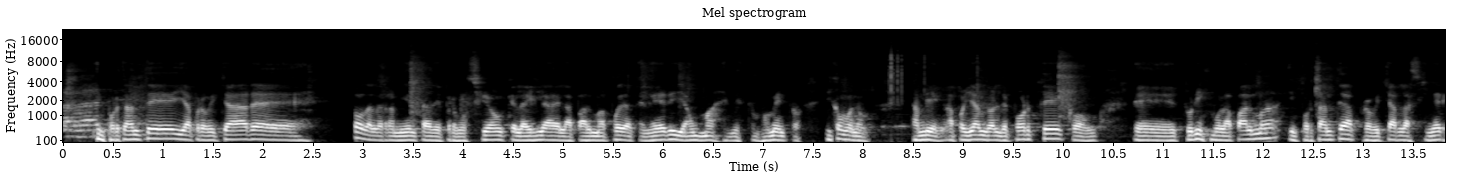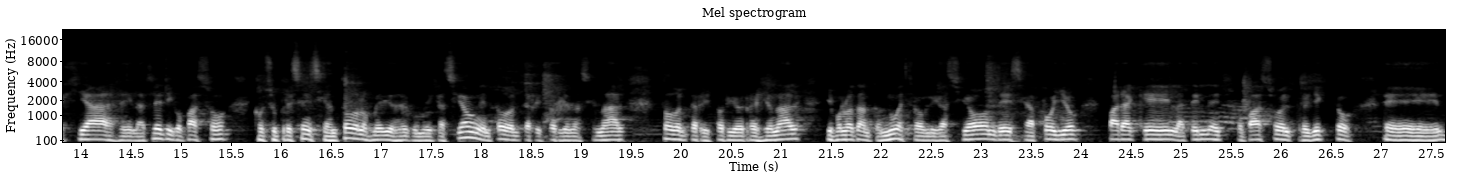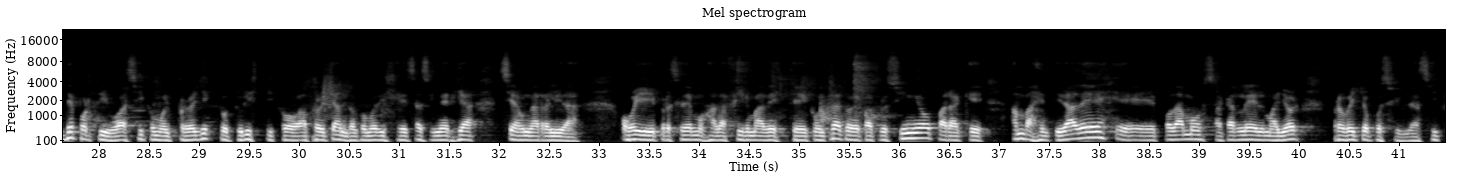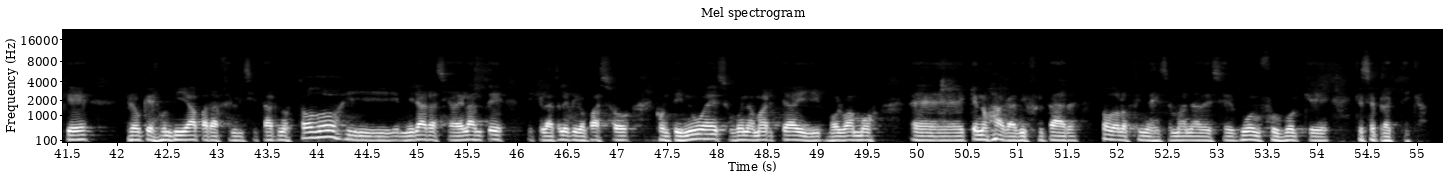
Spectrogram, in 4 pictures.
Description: Declaraciones audio Raúl Camacho Atlético Paso.mp3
